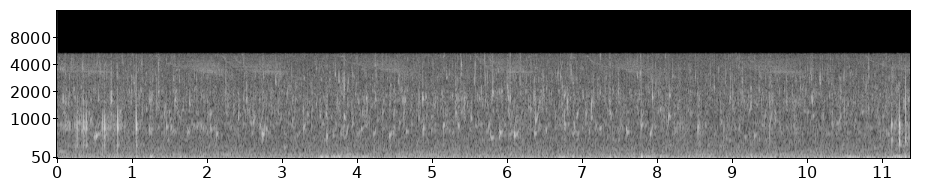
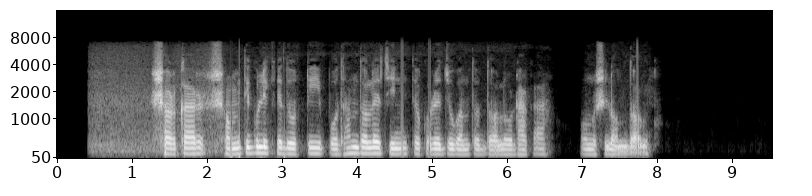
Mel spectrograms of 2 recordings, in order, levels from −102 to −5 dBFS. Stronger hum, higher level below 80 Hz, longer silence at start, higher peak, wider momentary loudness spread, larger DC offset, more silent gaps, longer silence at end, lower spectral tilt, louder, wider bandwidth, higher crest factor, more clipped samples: neither; first, -38 dBFS vs -52 dBFS; second, 0 s vs 0.5 s; second, -6 dBFS vs -2 dBFS; second, 6 LU vs 11 LU; first, 1% vs under 0.1%; neither; second, 0 s vs 1.65 s; second, -4.5 dB/octave vs -7 dB/octave; second, -33 LUFS vs -18 LUFS; second, 5.4 kHz vs 7.2 kHz; first, 28 dB vs 18 dB; neither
